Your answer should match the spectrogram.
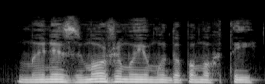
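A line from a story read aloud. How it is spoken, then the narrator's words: Sad sigh, iron woodman. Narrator (Ukrainian): сумно зітхнув залізний дроворуб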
